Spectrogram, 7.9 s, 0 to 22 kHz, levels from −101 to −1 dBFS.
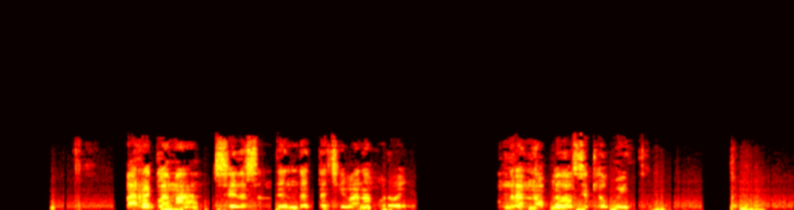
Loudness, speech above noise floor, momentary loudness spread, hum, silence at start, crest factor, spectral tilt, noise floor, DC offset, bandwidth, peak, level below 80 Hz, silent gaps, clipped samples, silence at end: -23 LUFS; 27 dB; 20 LU; none; 0.5 s; 22 dB; -4 dB/octave; -49 dBFS; under 0.1%; 8.2 kHz; -2 dBFS; -64 dBFS; 1.15-1.26 s, 3.14-3.18 s, 4.17-4.96 s, 7.03-7.29 s; under 0.1%; 0.3 s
